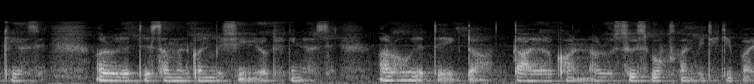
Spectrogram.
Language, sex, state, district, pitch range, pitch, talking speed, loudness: Nagamese, female, Nagaland, Dimapur, 165-180 Hz, 170 Hz, 145 wpm, -22 LUFS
